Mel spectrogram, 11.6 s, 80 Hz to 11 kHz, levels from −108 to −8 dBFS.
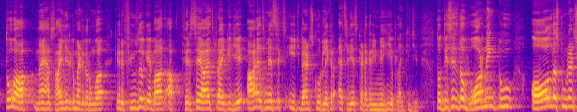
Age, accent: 40-59, native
